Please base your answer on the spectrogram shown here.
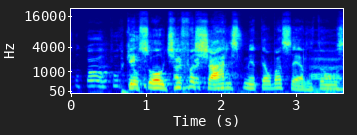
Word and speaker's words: Audifax: Até hoje, alguns chamam de Aldifax. Lá no Congresso, quando eu fui deputado federal, eu até passava um sufoco que todo mundo só me chamava de Aldifax. Né? Mas é Aldifas a pronúncia, mas escreve Aldifax.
